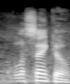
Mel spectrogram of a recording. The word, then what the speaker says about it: Lesenko: Lesenko. Lesenko.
